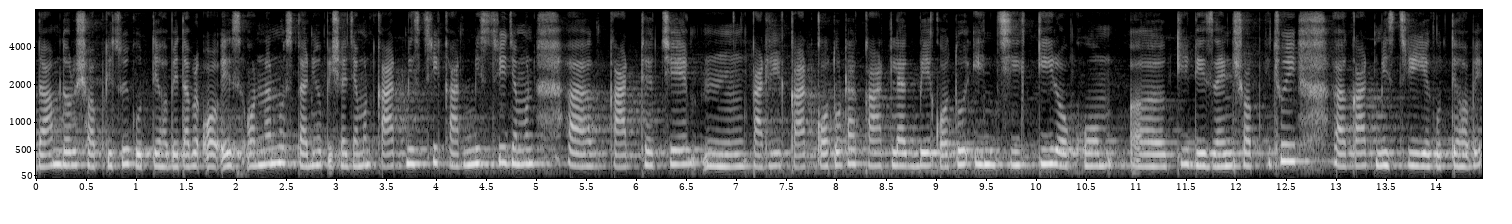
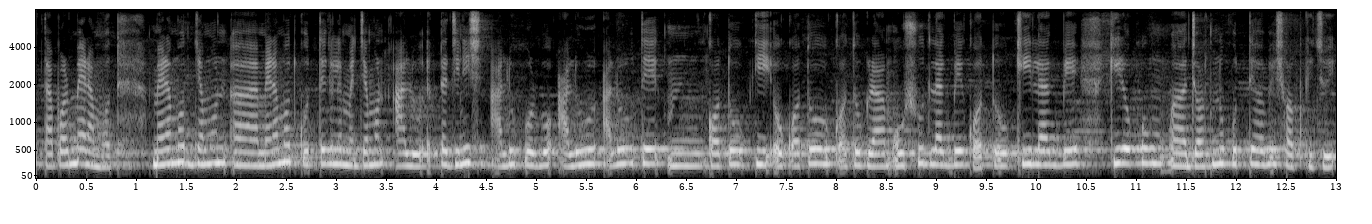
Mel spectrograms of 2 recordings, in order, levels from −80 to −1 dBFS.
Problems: none marked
